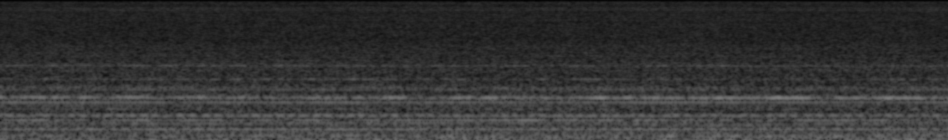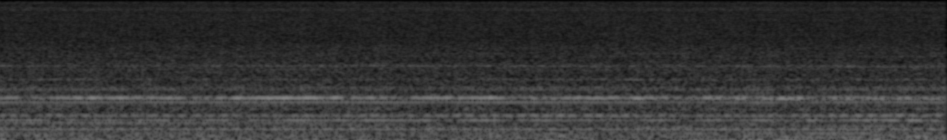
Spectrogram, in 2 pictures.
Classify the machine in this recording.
fan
